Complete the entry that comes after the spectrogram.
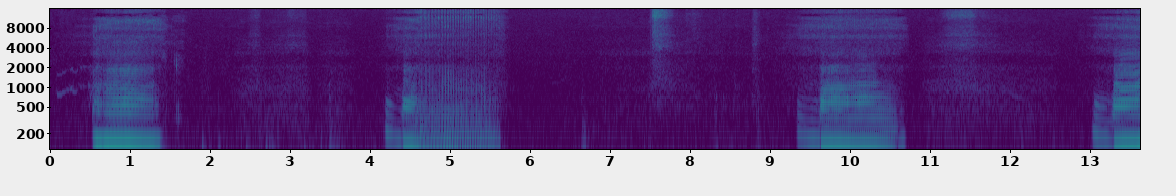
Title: Snoring pug lol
